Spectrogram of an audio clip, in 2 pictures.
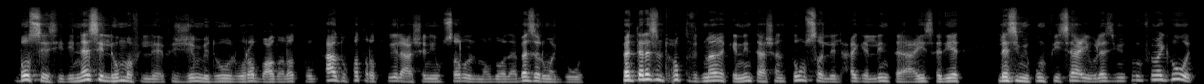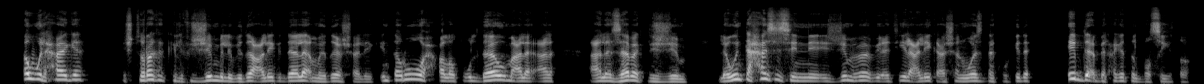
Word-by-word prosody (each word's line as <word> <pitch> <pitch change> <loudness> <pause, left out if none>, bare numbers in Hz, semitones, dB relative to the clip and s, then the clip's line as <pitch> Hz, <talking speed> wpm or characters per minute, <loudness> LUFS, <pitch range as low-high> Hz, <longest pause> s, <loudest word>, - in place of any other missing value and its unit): بُصّ 210 +5 +6
يا 145 - 0
سيدي، 130 +1 -10
الناس 205 +8 +5
اللي 160 -6 +1
هم 160 -1 -1
في - - -21
ال 130 -1 -9
في 145 - -19
الgym 140 +3 -4
دُول 135 0 -6
وربّوا 130 -2 -3
عضلاتهم، 130 +1 -7
قعدوا 190 -4 +3
فترة 195 -6 -7
طويلة 160 +3 -6
عشان 130 +2 -6
يوصلوا 140 +2 -4
للموضوع 125 0 -11
ده، 125 - -11
بذلوا 160 -3 +1
مجهود 115 -1 -13 0.4
فأنت 195 +2 +9
لازم 220 -2 +7
تحُطّ 200 0 -4
في 150 - -12
دماغك 165 +1 0
إن 140 +2 -1
أنت 165 -2 -5
عشان 145 +1 -6
توصل 185 -5 -1
للحاجة 140 +2 -7
اللي 135 +4 -6
أنت 155 -2 -6
عايزها 135 +3 -4
دِيَّة، 150 +2 +1 0.4
لازم 170 -2 +4
يكون 165 +3 -5
في 155 - -10
سَعي 165 0 +1
ولازم 155 +2 -5
يكون 195 +5 -11
في 215 +3 -7
مجهود، 220 +2 0 0.4
أول 255 -2 +6
حاجة 220 -1 +3 0.3
إشتراكك 200 -2 +2
اللي 145 -5 -10
في - - -19 0.2
الgym - - 0
اللي 160 -3 +1
بيضيع 150 +4 +1
عليك 155 +3 0
ده، 170 +3 +3
لأ، 185 +1 +5
ما 145 -2 -4
يضيعش 145 -1 -3
عليك 125 +5 -11
أنت 180 +2 -4
رُوح 225 +1 +1
على 160 -2 +1
طول 165 0 -9
داوم 195 +1 +6
على 150 0 +2
على 150 +1 -4 0.4
على 155 +3 +1
ذهابك 165 +5 +4
للgym 130 -1 -2 0.3
لو 160 +9 +5
أنت 235 0 +3
حاسس 225 -8 +4
إن 160 -3 -2
الgym 140 +8 -5
بقى 185 +1 -1
بيبقى 150 -2 -5
تقيل 180 +4 -2
عليك 165 +4 -1
عشان 150 -3 -6
وَزنك 150 -1 -3
وكده، 155 +4 -7 0.4
ابدأ 265 -6 +6
بالحاجات 160 -1 -7
البسيطة، 130 -2 -5
155 Hz, 205 wpm, -24 LUFS, 140-180 Hz, 0.4 s, فأنت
